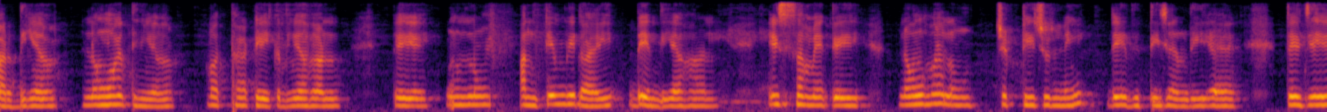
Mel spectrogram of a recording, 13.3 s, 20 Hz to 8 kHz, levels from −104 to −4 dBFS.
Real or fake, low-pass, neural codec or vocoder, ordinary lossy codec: fake; 7.2 kHz; codec, 24 kHz, 1.5 kbps, HILCodec; none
